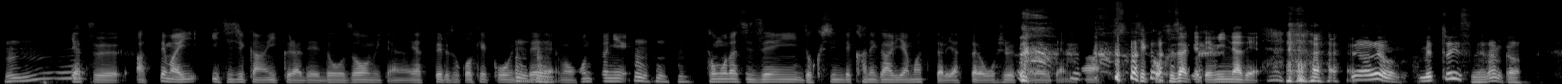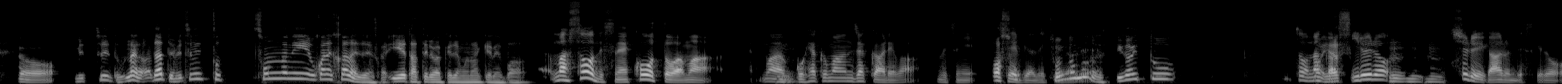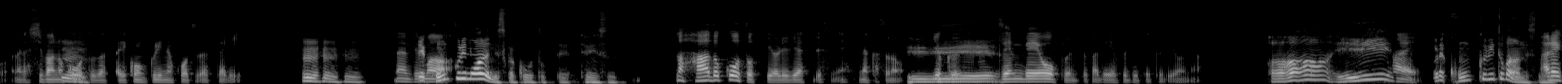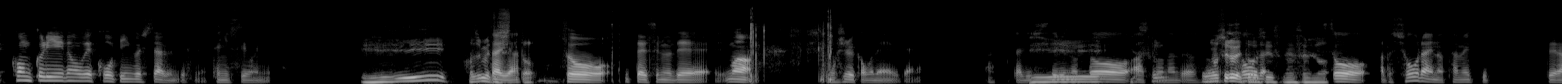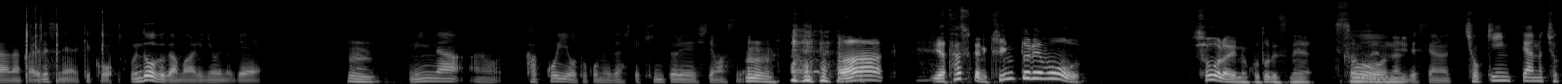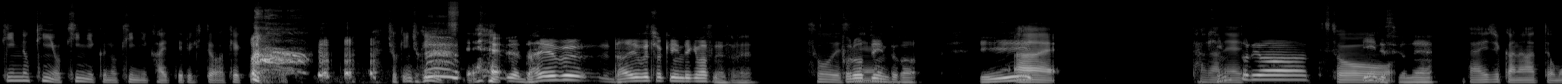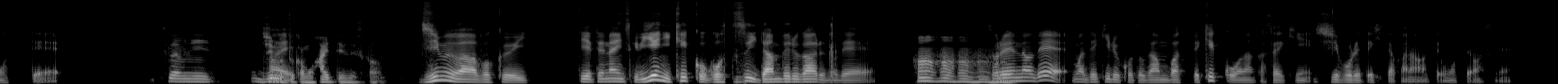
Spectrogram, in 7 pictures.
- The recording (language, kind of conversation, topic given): Japanese, unstructured, 将来のために今できることは何ですか？
- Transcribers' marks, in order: laugh; laugh; tapping; other background noise; unintelligible speech; laugh; laugh; giggle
